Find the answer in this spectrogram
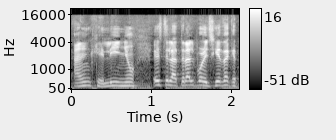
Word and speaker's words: Angeliño: Club es angeliño que me misión que se pronuncia angeliño este lateral por izquierda que también lo vamos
